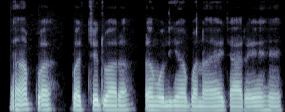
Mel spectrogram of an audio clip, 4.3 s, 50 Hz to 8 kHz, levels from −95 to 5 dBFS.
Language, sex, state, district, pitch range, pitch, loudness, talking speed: Hindi, male, Bihar, Lakhisarai, 110-120 Hz, 115 Hz, -17 LUFS, 125 wpm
